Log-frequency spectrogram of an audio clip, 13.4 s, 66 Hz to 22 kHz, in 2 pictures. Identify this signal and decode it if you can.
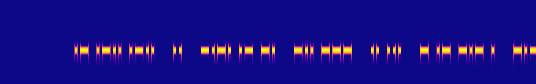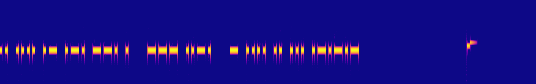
Morse code, heard as a keyed tone, about 36 wpm, 700 Hz. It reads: ALL I CAN DO IS TAKE CHARGE OF THIS.
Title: Sentences from Top 1000 Words - Review Part 6 - 35wpm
